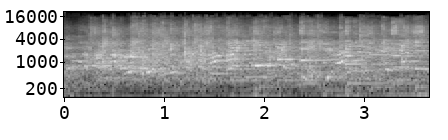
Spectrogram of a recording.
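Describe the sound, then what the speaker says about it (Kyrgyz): Steady applause from an audience at a Kyrgyz poet-and-singer performance fills the hall, loud and close, with speech carrying over the clapping. "кол чабуулар."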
